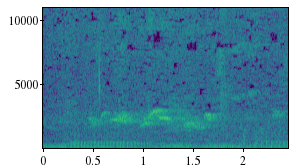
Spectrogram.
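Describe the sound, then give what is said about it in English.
A koala's deep, rasping bellow rumbles continuously, a snoring, growl-like roar with a higher wheezy edge, loud, with no one talking. “It's a scary koala noise.”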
